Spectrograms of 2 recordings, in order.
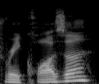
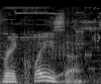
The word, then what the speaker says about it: Rayquaza: that was correct was the way I pronounced Rayquaza. A lot of people were apparently pronounced as Rayquaza. Nuh-uh. That doesn't make sense. It sounds disgusting. It's Rayquaza.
